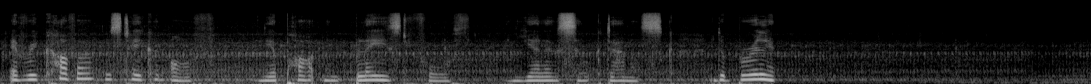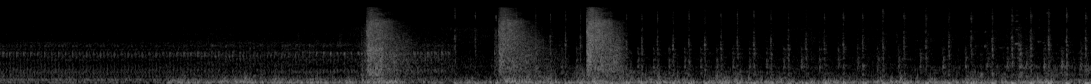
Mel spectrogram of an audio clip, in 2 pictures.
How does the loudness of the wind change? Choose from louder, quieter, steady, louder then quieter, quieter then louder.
louder.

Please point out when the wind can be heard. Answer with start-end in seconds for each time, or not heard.
9.2-21.7.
